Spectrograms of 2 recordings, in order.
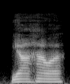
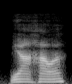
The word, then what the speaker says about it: Yahowah: Yahawah, Yahawah, the proper pronunciation of Yahowah, our Eloah, God, as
